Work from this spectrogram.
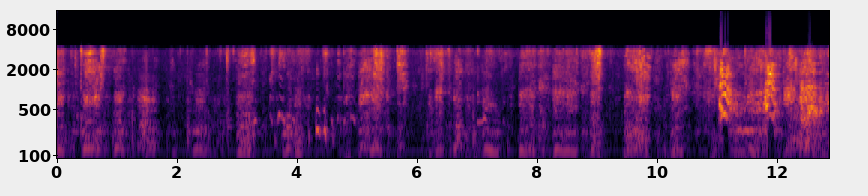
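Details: Several pet dogs playing together indoors in a living room, giving rough, rumbling growls and scuffling noises at irregular intervals, with people talking over much of it.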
